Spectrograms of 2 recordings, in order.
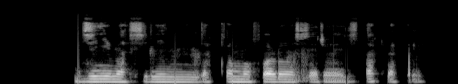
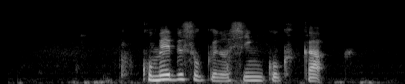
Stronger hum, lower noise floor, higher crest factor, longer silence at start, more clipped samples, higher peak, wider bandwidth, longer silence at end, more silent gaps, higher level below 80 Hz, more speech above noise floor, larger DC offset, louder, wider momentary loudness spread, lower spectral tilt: neither; first, under -90 dBFS vs -61 dBFS; about the same, 18 dB vs 20 dB; about the same, 0.75 s vs 0.85 s; neither; first, 0 dBFS vs -6 dBFS; first, 9.4 kHz vs 7.8 kHz; about the same, 0.35 s vs 0.35 s; first, 2.15-2.21 s vs none; about the same, -52 dBFS vs -54 dBFS; first, over 71 dB vs 38 dB; neither; first, -19 LUFS vs -24 LUFS; about the same, 13 LU vs 13 LU; about the same, -5.5 dB/octave vs -6.5 dB/octave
